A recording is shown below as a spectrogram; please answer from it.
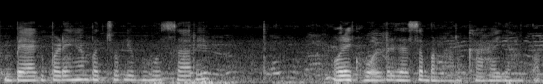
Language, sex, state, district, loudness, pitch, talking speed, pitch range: Hindi, female, Haryana, Jhajjar, -18 LUFS, 195 Hz, 175 wpm, 185-205 Hz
